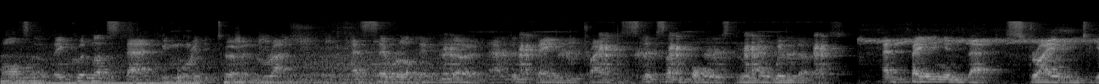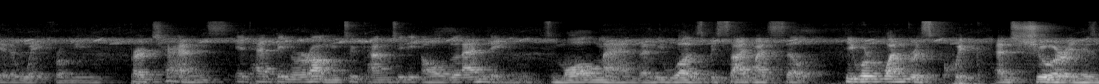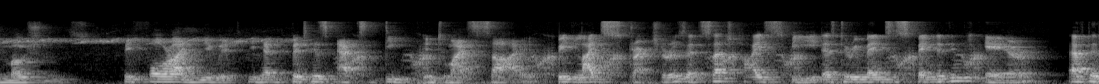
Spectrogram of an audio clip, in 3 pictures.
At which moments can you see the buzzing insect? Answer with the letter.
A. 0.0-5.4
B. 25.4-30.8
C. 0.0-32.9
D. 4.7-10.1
A.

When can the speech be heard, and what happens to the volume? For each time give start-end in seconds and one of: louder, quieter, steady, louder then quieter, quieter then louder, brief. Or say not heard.
0.0-32.9 louder.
